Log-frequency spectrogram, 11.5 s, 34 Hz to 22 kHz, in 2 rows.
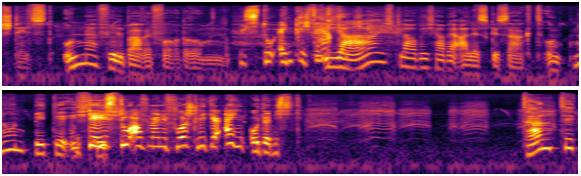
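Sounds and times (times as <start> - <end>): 
speech: 0.1 - 9.1, 11.0 - 11.5
ravens cawing: 8.5 - 11.5.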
